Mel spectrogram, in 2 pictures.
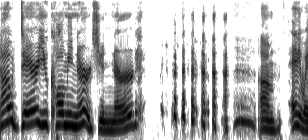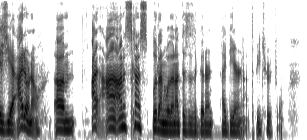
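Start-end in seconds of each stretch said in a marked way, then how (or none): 0.0-2.9 sarcastic mock outrage, high-pitched and slow. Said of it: "Somebody who can't read sarcasm".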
